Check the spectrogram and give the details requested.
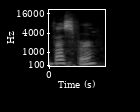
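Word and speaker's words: VSEPR: s e P are chemists just pronounce that Vesper anyways we can use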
